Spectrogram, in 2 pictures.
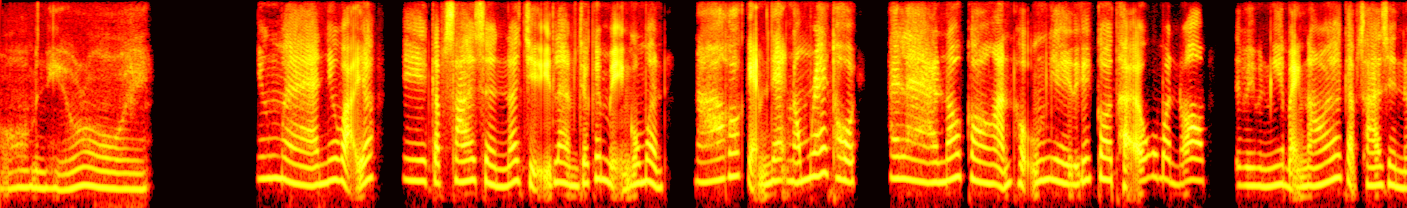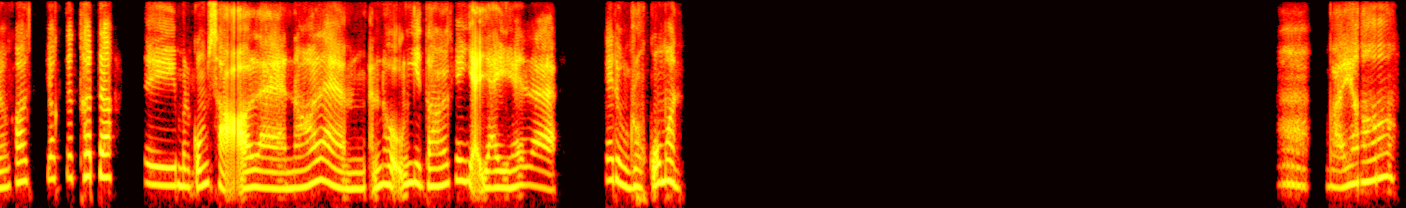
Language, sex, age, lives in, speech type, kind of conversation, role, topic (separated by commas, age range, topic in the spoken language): Vietnamese, female, 18-19, United States, read, expert-assistant, asker, Vì sao khi ăn ớt cay, miệng lại cảm thấy nóng rát?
